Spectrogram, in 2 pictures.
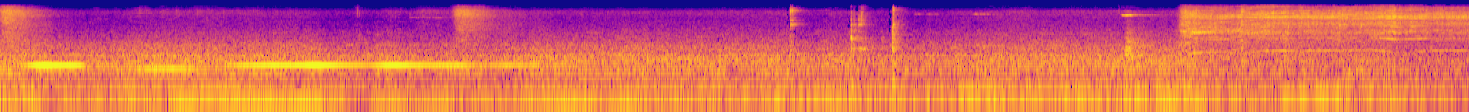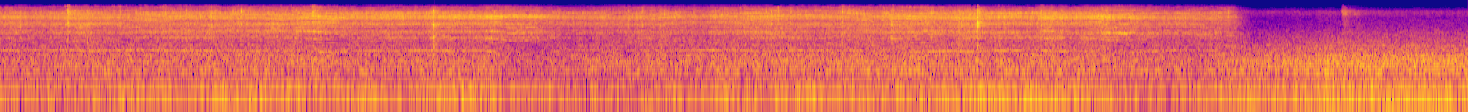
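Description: Pepper mill grinding pepper onto raw pork chops: a steady rasping grind that starts about six seconds in and stops shortly before the end. A few light clicks come before it.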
